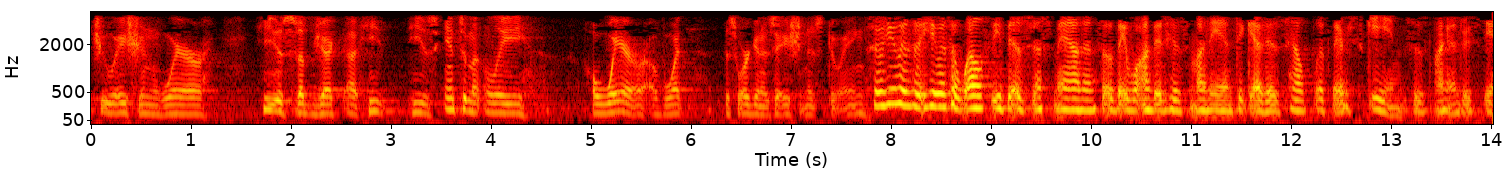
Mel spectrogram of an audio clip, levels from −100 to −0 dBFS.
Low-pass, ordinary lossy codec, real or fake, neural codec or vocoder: 3.6 kHz; MP3, 24 kbps; real; none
